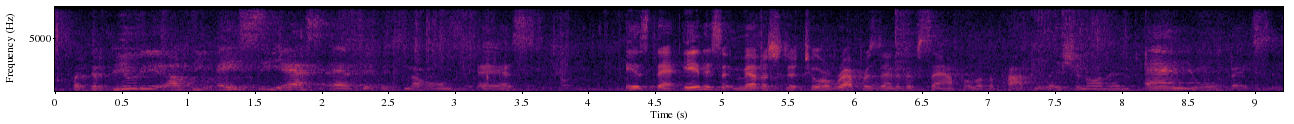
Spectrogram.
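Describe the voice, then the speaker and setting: A man with a Southern US accent at a fairly high pitch and fairly quick pace, amid noticeable background noise and audible room echo. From eastern North Carolina. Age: 60s. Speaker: professor. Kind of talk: lecture. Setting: meeting room with audience. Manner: animated.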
